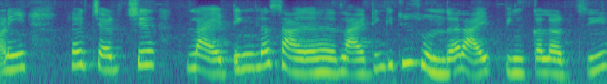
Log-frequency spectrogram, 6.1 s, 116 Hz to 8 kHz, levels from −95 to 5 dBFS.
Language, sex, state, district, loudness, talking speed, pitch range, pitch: Marathi, female, Maharashtra, Aurangabad, -15 LUFS, 140 wpm, 210-280 Hz, 240 Hz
